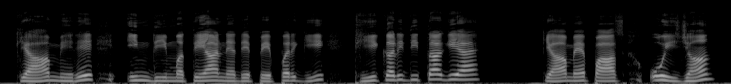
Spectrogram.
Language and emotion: Dogri, fearful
